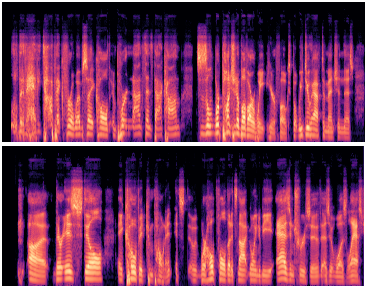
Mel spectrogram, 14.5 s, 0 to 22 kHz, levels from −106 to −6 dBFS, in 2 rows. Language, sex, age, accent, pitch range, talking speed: English, male, 30-49, American, 105-140 Hz, 210 wpm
